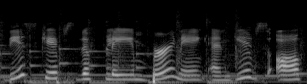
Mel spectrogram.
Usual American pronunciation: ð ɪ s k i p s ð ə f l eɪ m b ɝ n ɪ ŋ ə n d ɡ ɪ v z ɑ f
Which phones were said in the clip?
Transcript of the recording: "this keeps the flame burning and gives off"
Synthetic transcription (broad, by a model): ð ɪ s k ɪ p s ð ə f l eɪ m b ɝ n ɪ ŋ ə n d ɡ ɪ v s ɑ f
